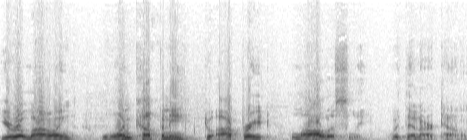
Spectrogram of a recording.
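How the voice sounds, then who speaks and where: The voice has an Upper Midwest accent and ordinary pitch variation. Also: man. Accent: Upper Midwest (Minnesota). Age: 70s. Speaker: local resident speaking at public meeting. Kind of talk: public comment at county board meeting.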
